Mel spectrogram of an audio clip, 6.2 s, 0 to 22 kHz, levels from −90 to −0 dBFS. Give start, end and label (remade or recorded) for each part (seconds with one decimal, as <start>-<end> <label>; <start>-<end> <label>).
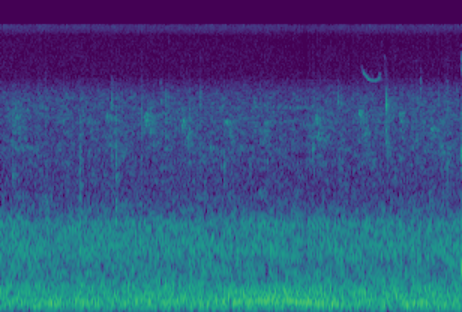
0.0-4.0 recorded; 4.0-4.5 remade; 4.5-6.2 recorded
